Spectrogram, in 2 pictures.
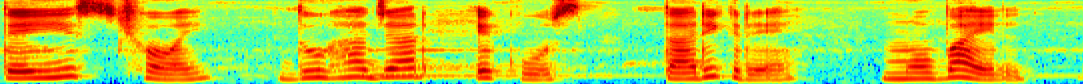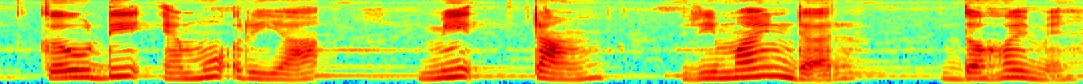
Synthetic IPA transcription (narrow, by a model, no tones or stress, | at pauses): t̪eist͡ʃʰɔj | d̪uɦəd͡ʒaɾekus | t̪aɾikɾɛ | mɔbajl | kəwɖiɛmɔʔɾɛjaʔmit̪̚ʈaŋ | ɾimajɳɖa̰ɾd̪ɔɦɔjme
